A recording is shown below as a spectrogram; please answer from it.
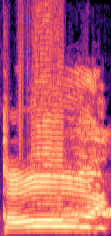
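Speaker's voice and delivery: long-held "koy" as a scold; mock loud scolding. Shown as a demonstration. Teacher scolding the letter ka for pupils, mock scold. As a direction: stretch the syllable into a mock telling-off. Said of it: "का को जोर से डांट".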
